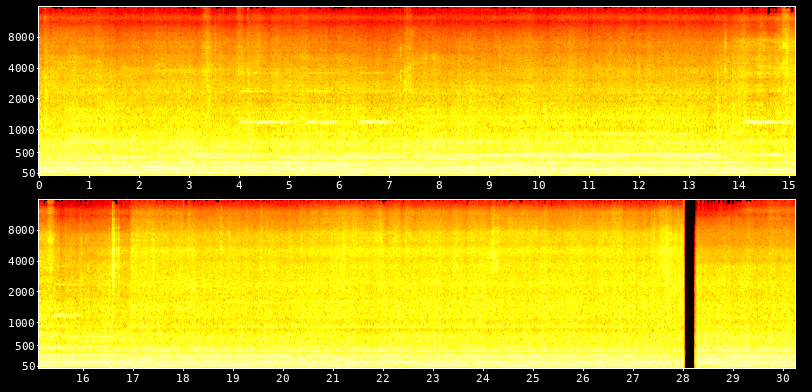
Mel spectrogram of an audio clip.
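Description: Loader engine running steadily under working load while scraping manure slop down a concrete barn alley. A reversing alarm beeps in short runs about four seconds in and again about fourteen seconds in. The sound cuts out for a split second near the end.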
